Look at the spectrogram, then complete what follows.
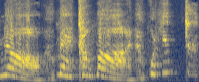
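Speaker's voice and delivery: outraged outburst.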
